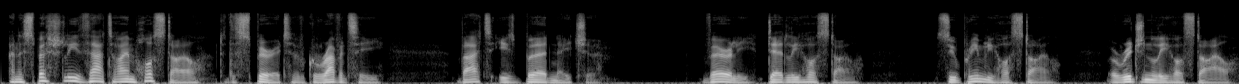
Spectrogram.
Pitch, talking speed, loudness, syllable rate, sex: 100 Hz, 100 wpm, -20 LUFS, 5.2 syllables/s, male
